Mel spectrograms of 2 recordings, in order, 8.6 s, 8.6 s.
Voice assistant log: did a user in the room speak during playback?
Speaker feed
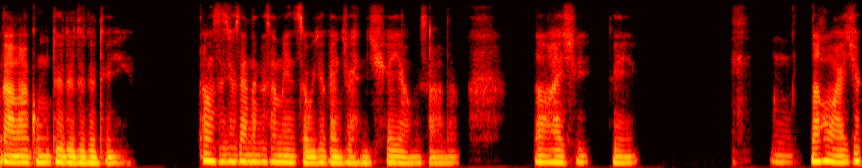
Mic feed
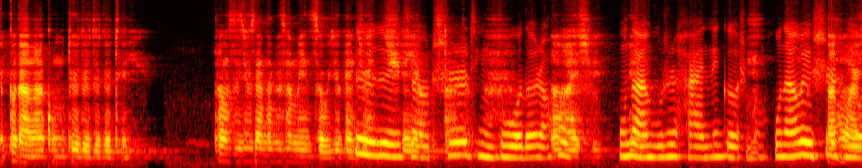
Yes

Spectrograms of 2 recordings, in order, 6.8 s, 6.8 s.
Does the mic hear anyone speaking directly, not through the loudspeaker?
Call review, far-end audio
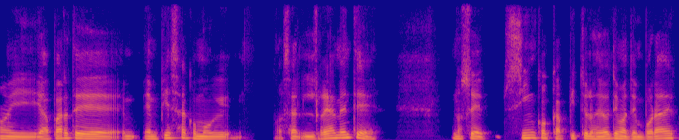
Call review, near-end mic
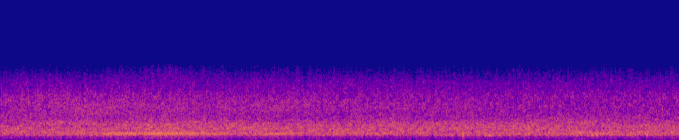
No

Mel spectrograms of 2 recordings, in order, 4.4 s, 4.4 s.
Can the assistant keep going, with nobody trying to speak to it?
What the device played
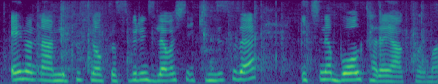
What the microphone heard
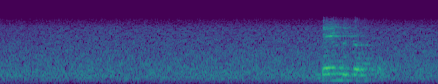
No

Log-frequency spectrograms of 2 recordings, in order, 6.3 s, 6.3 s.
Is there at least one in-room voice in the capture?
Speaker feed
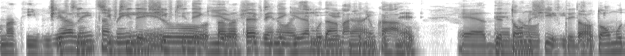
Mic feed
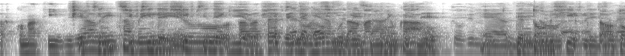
Yes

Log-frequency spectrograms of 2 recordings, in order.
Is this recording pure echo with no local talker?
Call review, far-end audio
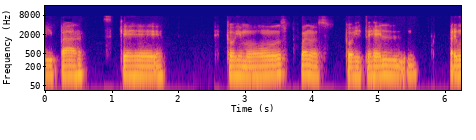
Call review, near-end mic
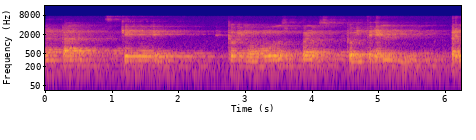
Yes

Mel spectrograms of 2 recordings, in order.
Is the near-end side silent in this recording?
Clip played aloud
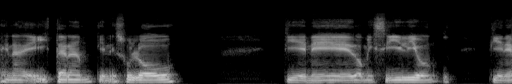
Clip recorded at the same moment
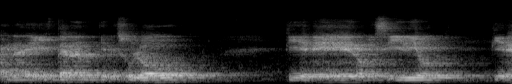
Yes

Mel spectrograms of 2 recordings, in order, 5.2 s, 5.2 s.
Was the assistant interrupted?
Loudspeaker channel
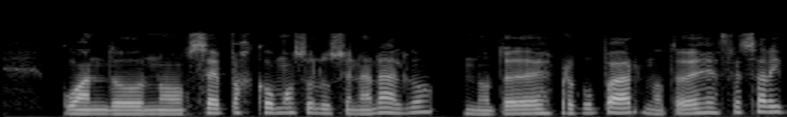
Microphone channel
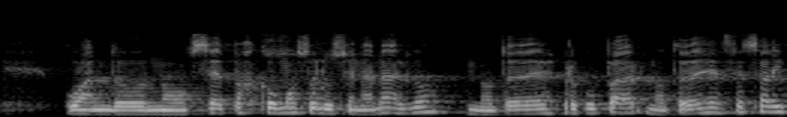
Yes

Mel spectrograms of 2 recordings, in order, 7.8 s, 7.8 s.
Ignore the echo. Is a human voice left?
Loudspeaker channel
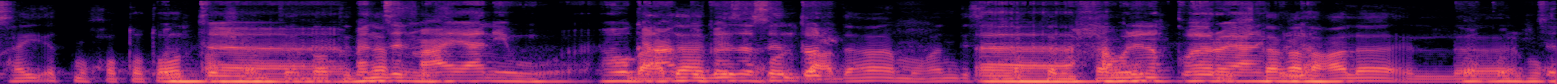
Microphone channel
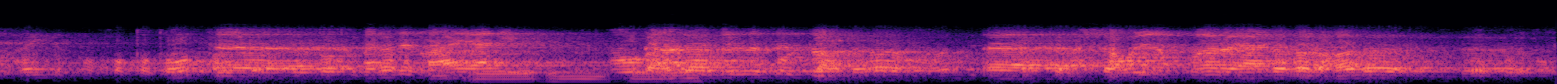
Yes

